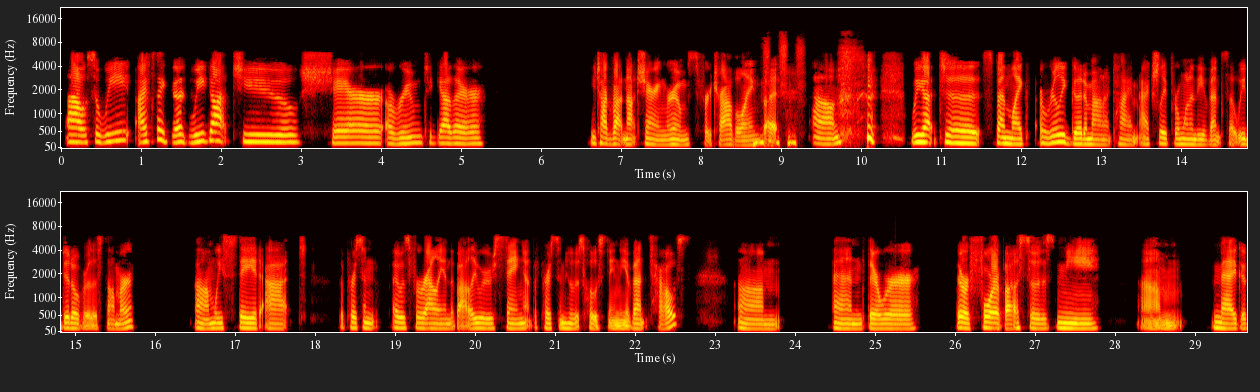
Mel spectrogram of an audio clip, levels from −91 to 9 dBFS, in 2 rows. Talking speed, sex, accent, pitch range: 180 wpm, female, American, 135-165 Hz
